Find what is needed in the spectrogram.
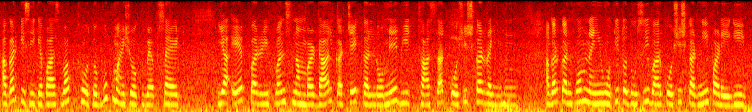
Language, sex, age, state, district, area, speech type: Urdu, female, 30-45, Uttar Pradesh, Balrampur, rural, spontaneous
